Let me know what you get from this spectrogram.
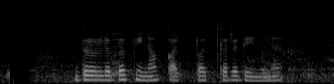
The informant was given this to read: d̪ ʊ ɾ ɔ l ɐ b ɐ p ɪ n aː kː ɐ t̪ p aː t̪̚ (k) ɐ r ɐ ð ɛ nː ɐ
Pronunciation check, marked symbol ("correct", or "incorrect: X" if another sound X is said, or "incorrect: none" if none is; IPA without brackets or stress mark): correct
